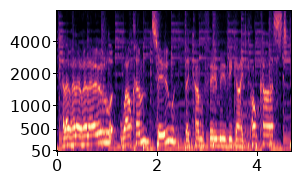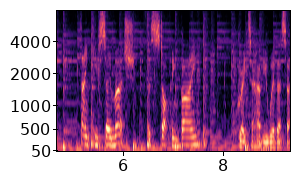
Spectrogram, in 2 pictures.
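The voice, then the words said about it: Sick, under-the-weather voice. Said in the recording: “I've been hit by the lurgy, as you can probably tell from my voice today. Feeling a little bit under the weather”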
